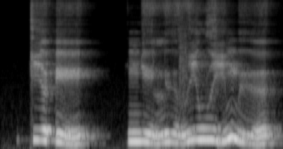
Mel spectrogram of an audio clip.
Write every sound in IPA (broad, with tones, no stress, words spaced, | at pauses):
ki˧ə̯ʔe˧˩˨ | ɲe̤˨˩ lɨ̤˨˩ə̯vi˧wɣḭ˧˥ mɨ˧˩˨ə̯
